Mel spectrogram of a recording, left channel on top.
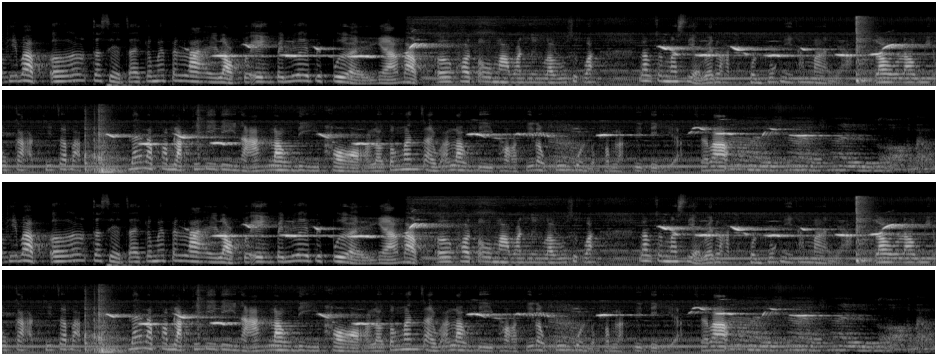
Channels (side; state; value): both; identical; correlation 1.00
